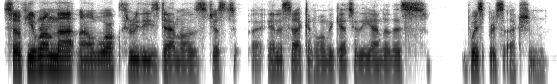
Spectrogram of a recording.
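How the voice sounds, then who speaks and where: At a meetup, a man talks through an unscripted technical presentation in a loose way, with lots of ums and restarts. His medium-pitched voice is steady, fast, and a bit bright, with no echo, though the recording sounds dull and lo-fi.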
